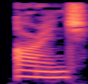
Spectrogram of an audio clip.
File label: "orange", female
